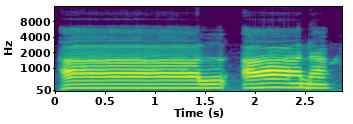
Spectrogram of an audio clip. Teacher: হামজা এর উপরে খাড়া জবর এবং তার উপরে মোটা চিহ্ন, লামের উপরে সাকিন, তাহলে এখানে 4 আলিফ টানতে হবে। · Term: মদ্দে লাজিম কালমি মুখাফফাফ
